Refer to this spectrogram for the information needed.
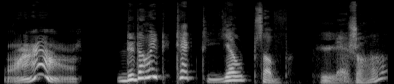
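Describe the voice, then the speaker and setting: A man voicing a sly, flattering trickster cat servant for a fairy tale video game, with oily mock politeness and purring insinuation. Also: medium pitch, takes it slowly, breathy edge, dry recording, clean studio sound, heavily acted. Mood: teasing, flattering.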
